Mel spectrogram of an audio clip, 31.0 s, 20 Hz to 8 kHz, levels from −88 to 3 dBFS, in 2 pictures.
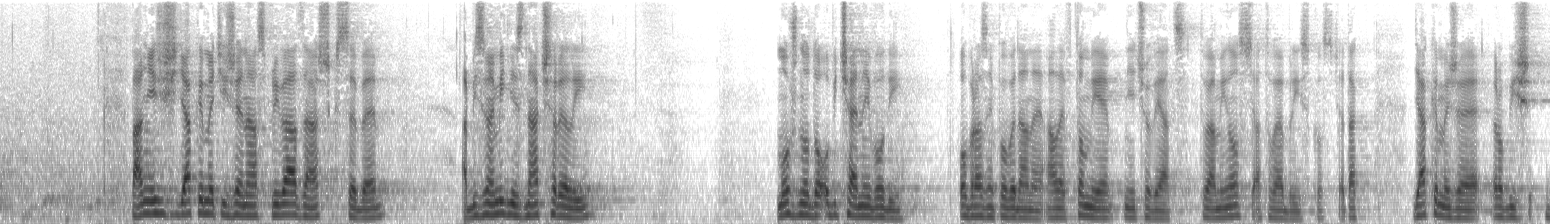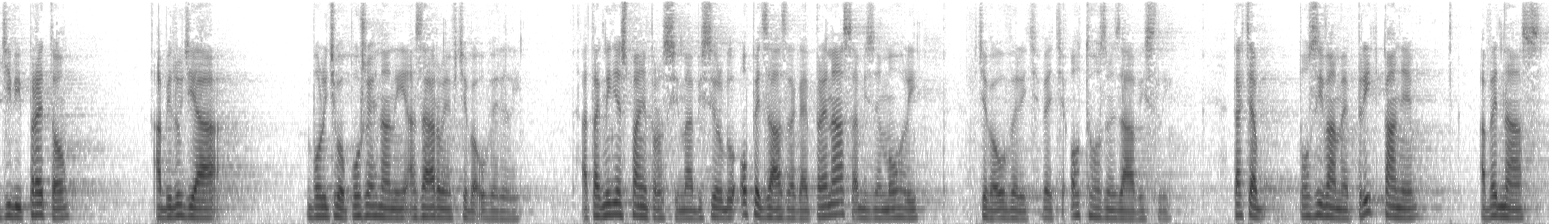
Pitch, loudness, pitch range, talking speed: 120 Hz, -21 LUFS, 110-135 Hz, 155 wpm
